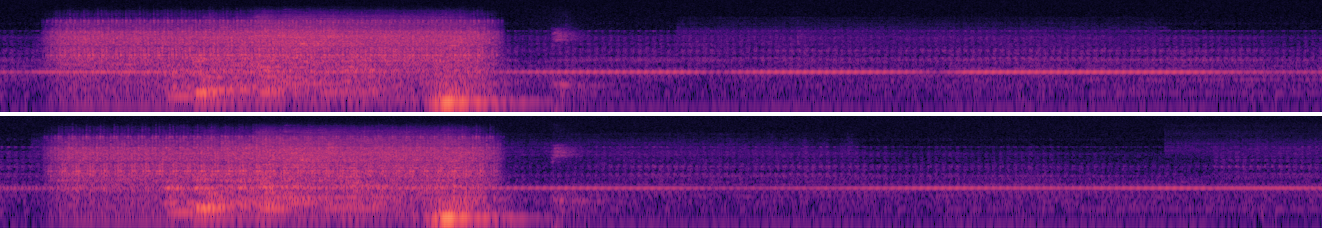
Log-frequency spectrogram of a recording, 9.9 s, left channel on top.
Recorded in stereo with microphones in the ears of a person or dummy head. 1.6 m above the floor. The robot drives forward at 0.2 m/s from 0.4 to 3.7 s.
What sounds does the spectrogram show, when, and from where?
1.2 s a toilet flushing: 40° left (ahead or behind), 1.7 m; by 3.5 s 35° left (ahead or behind), 1.8 m
4.1 s whispering: 5° right (ahead or behind), 0.6 m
